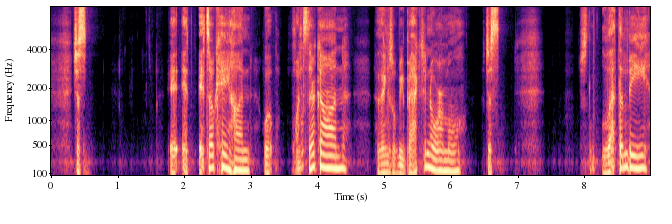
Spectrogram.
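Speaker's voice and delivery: whispering in hushed tones. Narrator voicing a man and woman overheard through a wall; hushed whisper. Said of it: "whispering to each other in kind of like hushed tones".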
